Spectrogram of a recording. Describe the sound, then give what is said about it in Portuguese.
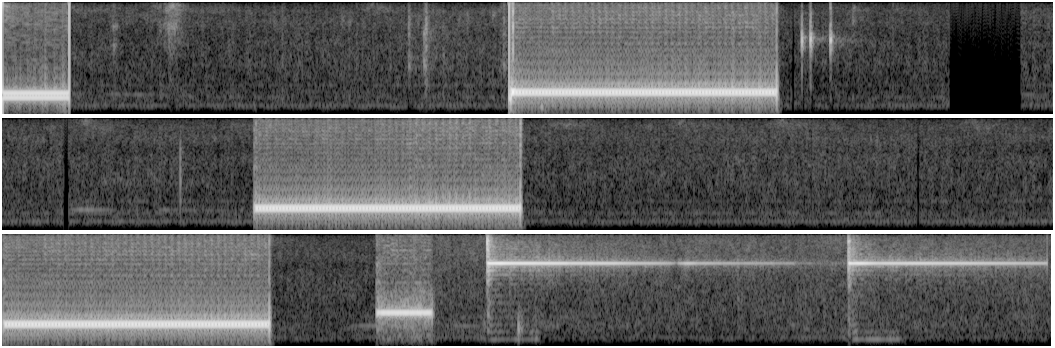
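Telephone line tones sound while a call is being transferred: several long, steady tones separated by silent gaps, followed by a couple of short beeps and a higher-pitched held tone. “Eu vou transferir de novo, tá? Aí você não desliga, que aí eles vão pegar a ligação lá. Tá ok, então. Tá bom? Tá bom. Transferência.”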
